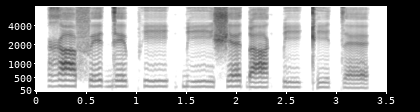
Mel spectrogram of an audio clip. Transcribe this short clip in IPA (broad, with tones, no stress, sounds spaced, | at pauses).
ɣ a˦ f e˦ d e˦ pʰ i˦ | ɓ iː˨ ʃ ɛ˦ ɗ a˨ k͡p iː˨ kʼ i˨ t ɛ˨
